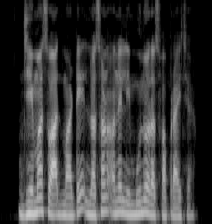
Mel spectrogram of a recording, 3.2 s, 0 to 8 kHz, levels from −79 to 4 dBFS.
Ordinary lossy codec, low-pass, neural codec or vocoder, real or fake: none; none; none; real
